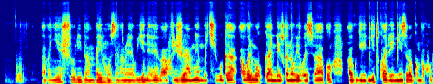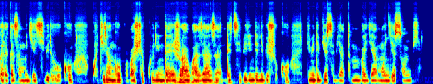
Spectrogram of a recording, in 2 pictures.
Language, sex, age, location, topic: Kinyarwanda, female, 18-24, Huye, education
